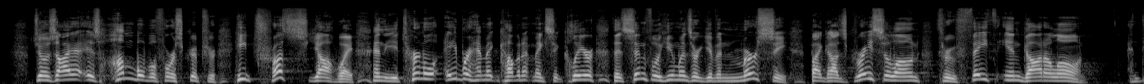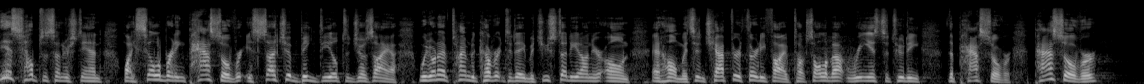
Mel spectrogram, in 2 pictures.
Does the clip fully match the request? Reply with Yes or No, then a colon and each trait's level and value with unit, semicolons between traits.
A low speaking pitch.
No: medium, 175 Hz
